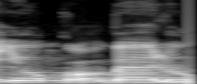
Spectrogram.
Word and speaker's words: yuqbalu: An nafsin syai'aw wa la yuqbalu minha, lanya 2 harokat, qafnya dipantulkan yuqbalu, jangan sekedar yuqbalu yuk.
